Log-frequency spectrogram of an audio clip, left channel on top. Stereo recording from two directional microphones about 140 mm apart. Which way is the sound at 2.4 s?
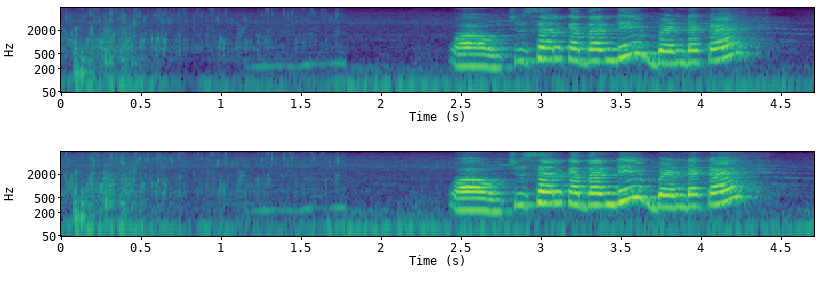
10° right (ahead or behind).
